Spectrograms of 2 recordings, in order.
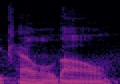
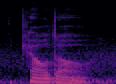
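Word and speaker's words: Kjeldahl: Are there any alternative pronunciations? I have only Kell. Kell.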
